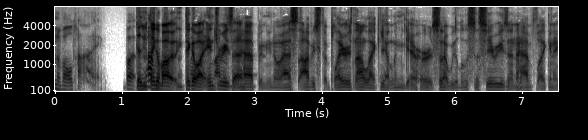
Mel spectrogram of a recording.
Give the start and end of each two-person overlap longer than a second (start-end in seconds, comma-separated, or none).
1.2-2.9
